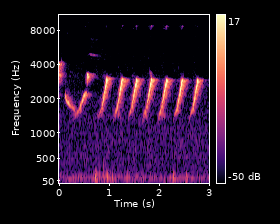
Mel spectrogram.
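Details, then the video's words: Northern cardinal song of seven evenly spaced, rising whistled slurs, roughly three per second, preceded by a couple of introductory sliding notes; quiet background. "BEST CARDINAL bird song chant cardinal"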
